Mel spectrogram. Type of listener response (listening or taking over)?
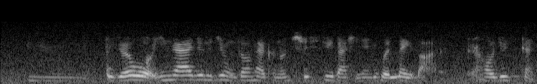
listening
